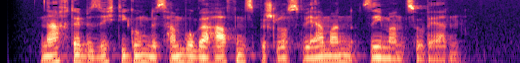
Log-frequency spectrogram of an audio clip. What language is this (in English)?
German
